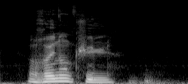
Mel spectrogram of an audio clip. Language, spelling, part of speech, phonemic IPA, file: French, renoncule, noun, /ʁə.nɔ̃.kyl/, Fr-renoncule.ogg
- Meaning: buttercup (Ranunculus)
